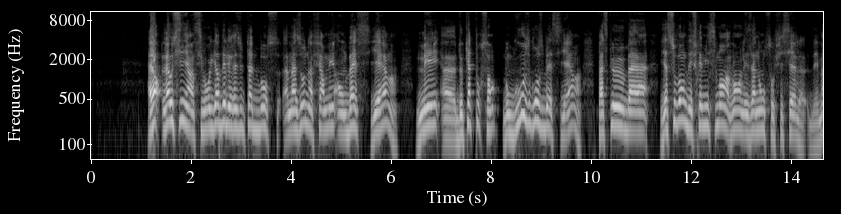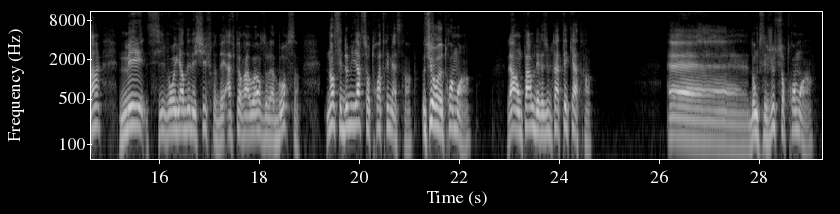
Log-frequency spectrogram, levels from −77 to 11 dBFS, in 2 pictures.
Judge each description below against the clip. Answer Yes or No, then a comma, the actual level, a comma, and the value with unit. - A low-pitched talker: No, medium, 160 Hz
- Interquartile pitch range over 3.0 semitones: Yes, average, 5.1 semitones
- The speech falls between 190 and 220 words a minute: No, average, 165 wpm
